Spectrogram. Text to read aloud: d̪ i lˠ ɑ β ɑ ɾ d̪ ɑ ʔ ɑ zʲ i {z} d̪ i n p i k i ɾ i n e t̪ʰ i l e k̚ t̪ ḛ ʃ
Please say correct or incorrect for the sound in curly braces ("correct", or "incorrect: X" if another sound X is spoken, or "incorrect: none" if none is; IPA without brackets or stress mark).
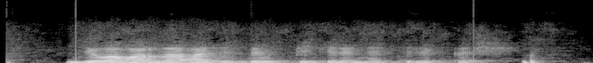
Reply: correct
